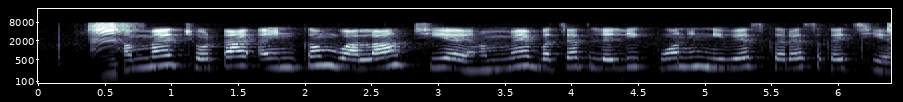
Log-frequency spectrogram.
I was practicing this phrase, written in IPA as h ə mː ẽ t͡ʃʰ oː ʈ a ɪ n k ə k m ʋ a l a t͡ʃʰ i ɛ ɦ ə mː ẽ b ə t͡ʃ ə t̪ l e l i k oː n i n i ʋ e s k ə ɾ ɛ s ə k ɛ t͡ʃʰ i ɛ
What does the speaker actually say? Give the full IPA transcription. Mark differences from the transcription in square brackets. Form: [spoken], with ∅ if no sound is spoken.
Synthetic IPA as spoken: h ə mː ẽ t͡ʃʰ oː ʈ a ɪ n k ə [∅] m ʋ a l a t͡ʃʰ i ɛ ɦ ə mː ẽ b ə t͡ʃ ə t̪ l e l i k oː n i n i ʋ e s k ə ɾ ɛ s ə k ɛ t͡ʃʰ i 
